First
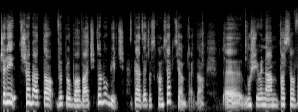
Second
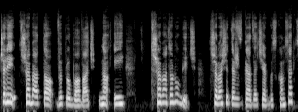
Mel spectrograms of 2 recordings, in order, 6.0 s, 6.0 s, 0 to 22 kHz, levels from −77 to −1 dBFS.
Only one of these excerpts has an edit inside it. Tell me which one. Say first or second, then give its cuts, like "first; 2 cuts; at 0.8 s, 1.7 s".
first; 3 cuts; at 1.9 s, 2.6 s, 3.0 s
